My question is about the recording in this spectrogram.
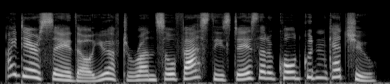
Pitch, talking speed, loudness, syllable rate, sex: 255 Hz, 275 wpm, -18 LUFS, 5.3 syllables/s, female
